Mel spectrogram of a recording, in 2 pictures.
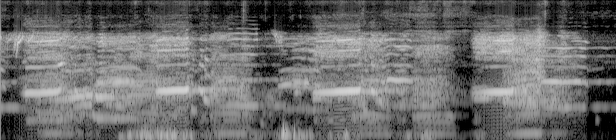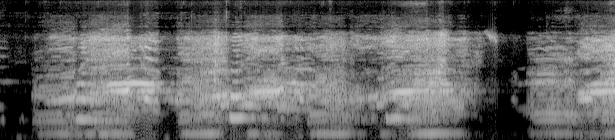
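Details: White and black ducks calling: harsh, nasal, honking quacks come in bursts of several notes, with short pauses between bursts.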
